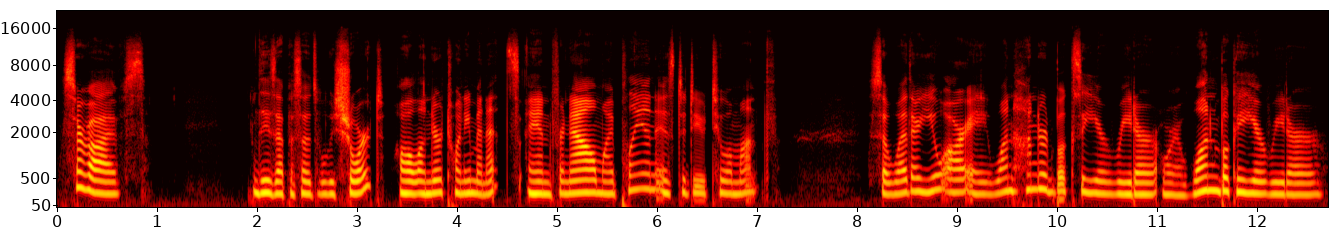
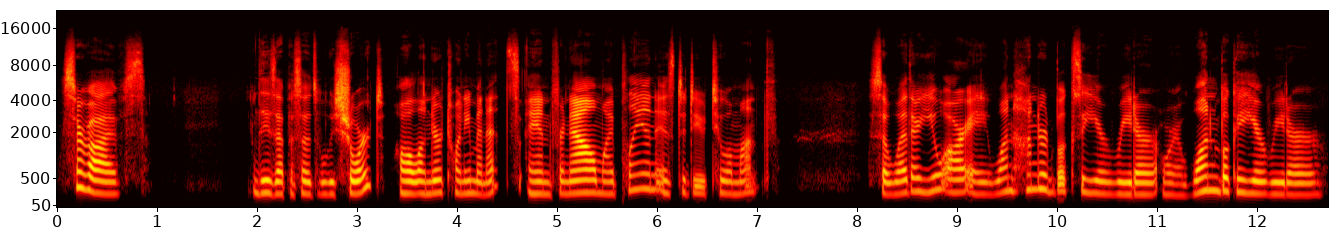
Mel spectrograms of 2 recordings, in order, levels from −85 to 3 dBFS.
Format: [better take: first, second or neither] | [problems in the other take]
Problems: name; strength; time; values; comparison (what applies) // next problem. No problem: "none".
first | thin; somewhat; fading below 350 Hz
